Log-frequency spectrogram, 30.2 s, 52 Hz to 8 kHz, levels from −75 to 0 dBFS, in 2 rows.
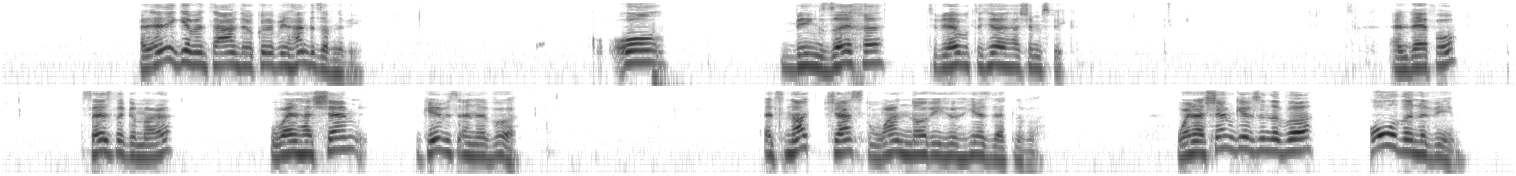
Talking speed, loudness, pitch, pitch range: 95 wpm, -22 LUFS, 175 Hz, 135-195 Hz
